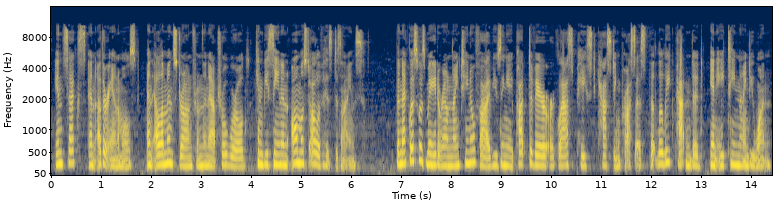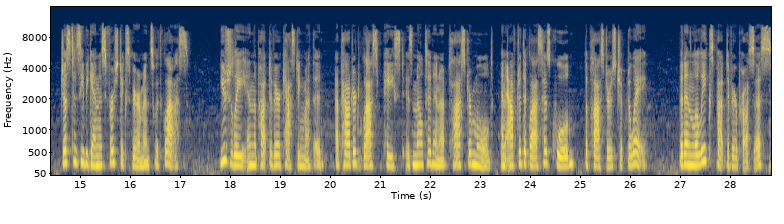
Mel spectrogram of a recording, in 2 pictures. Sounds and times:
Speech: 0.0 - 6.2, 7.0 - 17.2, 17.8 - 26.3, 27.0 - 28.8.

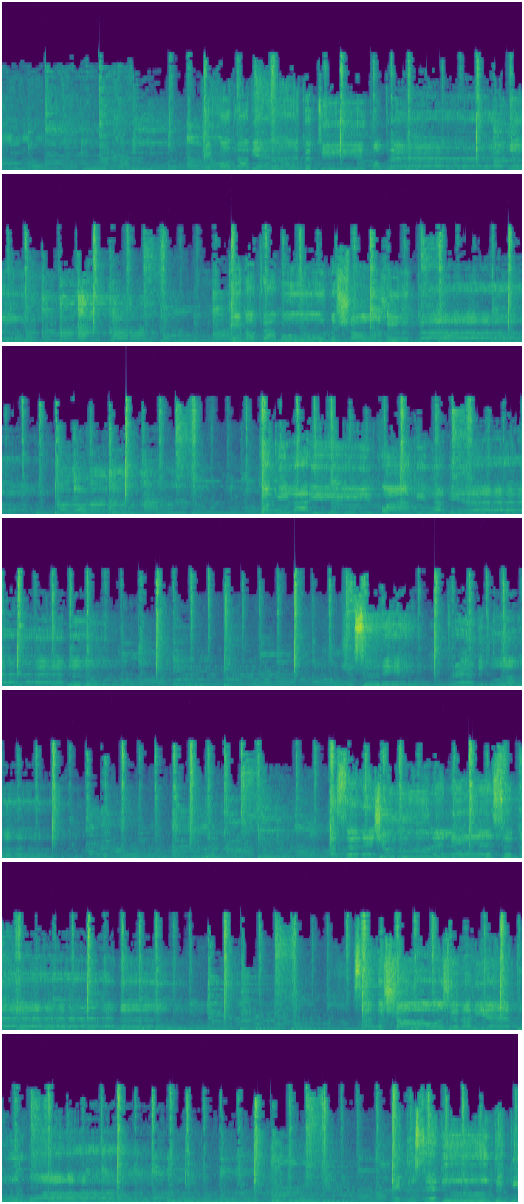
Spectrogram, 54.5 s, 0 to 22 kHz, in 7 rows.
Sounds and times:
Music: 0.0 - 54.5.

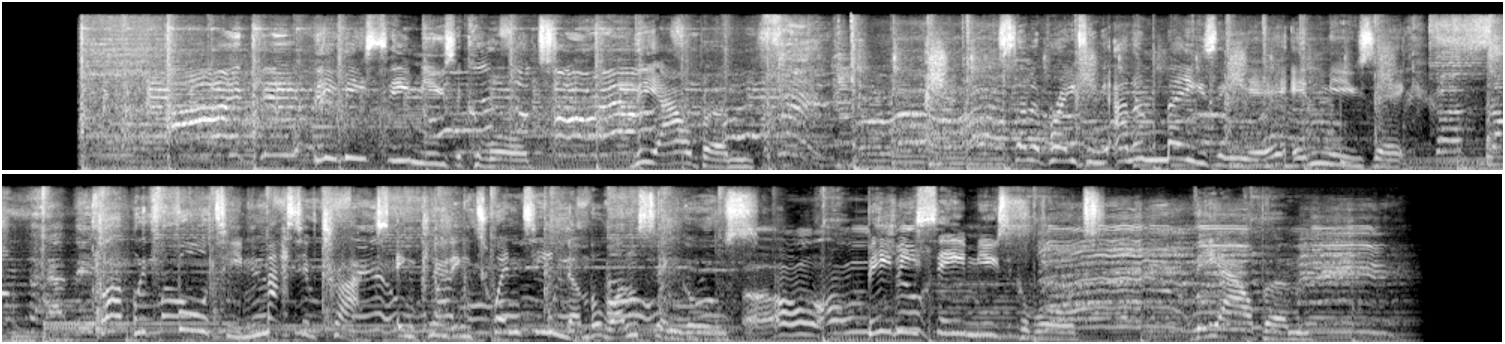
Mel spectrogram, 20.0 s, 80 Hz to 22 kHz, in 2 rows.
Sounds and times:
Music: 0.5 - 19.5
Speech: 2.1 - 5.1, 6.7 - 9.4, 10.9 - 17.3, 18.0 - 18.8.

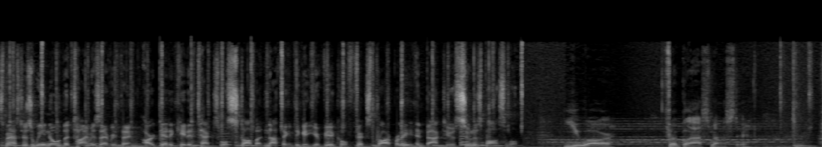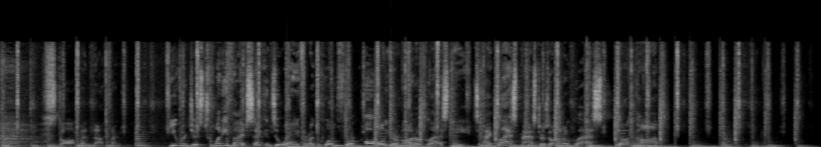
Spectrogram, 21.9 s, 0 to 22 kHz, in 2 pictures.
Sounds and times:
Speech: 0.0 - 6.9, 8.9 - 10.0, 11.6 - 12.6, 13.2 - 19.8
Music: 0.0 - 21.9.

